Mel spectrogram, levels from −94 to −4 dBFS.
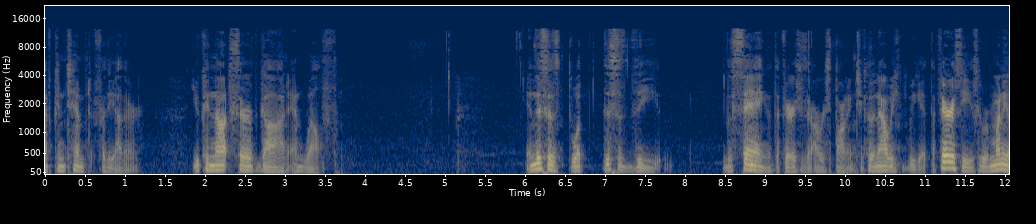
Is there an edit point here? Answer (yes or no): yes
